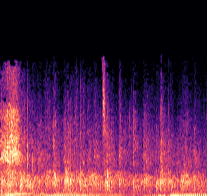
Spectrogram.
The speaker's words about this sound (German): Amen und Amen. Lass uns Gott nochmal einen riesen Applaus geben.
